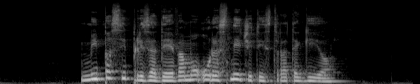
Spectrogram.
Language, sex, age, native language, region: Slovenian, female, 18-29, Slovenian, Gorica region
